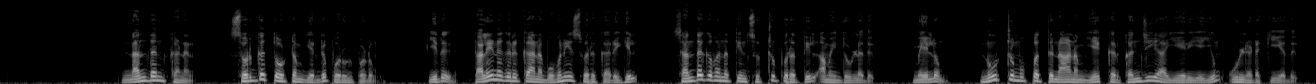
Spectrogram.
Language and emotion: Tamil, neutral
